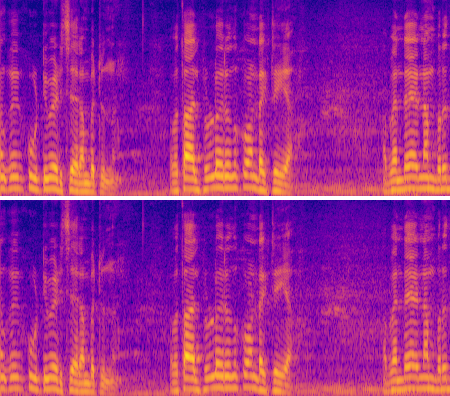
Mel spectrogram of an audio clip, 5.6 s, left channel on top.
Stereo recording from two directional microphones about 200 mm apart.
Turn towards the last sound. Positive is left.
turn(degrees=20)  # may be behind; listen again after turning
